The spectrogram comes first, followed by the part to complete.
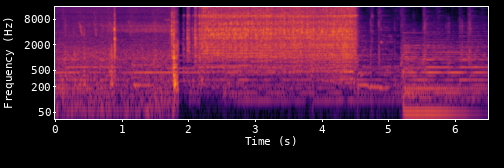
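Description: A few light knocks from handling a wooden beam. At about two seconds a loud, even hiss starts and runs for about two and a half seconds. Then acoustic guitar music begins.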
